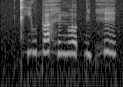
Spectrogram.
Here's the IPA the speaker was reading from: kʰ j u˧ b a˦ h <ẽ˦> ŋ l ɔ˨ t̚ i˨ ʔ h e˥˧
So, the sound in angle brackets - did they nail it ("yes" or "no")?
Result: no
